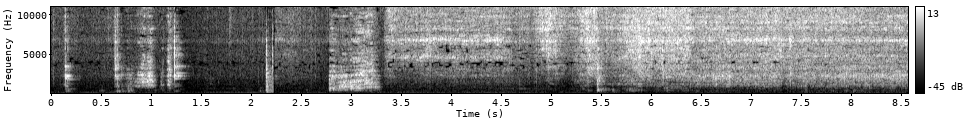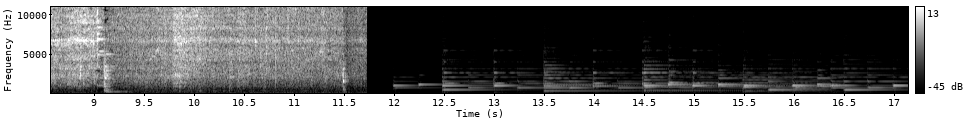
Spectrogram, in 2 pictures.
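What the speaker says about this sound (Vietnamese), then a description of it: "Mình chiên chín với thịt." Meat frying in a pan during home cooking, with loud crackling sizzle and clanks of a utensil stirring against the pan for about twelve seconds, then cut off by background music.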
